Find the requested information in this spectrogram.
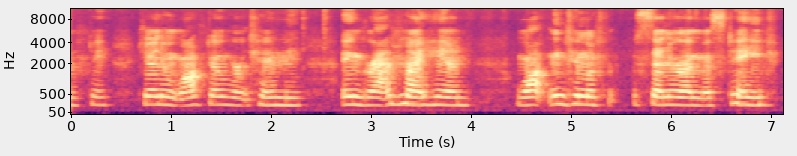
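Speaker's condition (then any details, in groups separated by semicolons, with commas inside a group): Brain injury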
